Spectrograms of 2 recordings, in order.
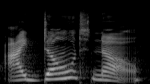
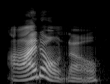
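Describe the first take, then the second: First: The word don't carries the main stress. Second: The word I carries the main stress. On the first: The speaker is really sure they do not know. "you're going to stress don't even more" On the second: Someone else might know. "you can stress the word I"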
